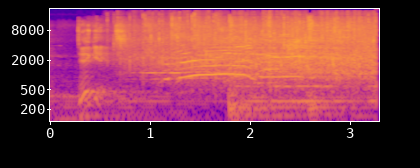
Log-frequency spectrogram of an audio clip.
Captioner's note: cheering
